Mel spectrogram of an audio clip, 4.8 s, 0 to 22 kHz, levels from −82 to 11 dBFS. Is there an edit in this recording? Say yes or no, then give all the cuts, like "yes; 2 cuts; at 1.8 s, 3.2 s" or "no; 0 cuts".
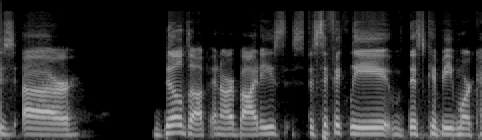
no; 0 cuts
